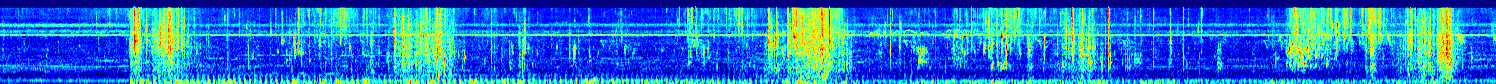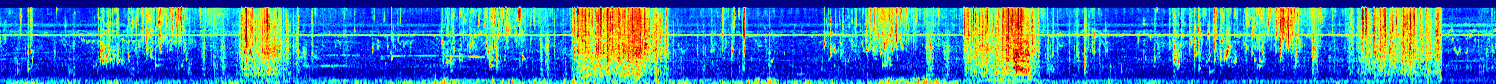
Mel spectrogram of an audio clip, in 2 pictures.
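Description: Water splashing and pouring in short bursts every few seconds, over a steady low hum.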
